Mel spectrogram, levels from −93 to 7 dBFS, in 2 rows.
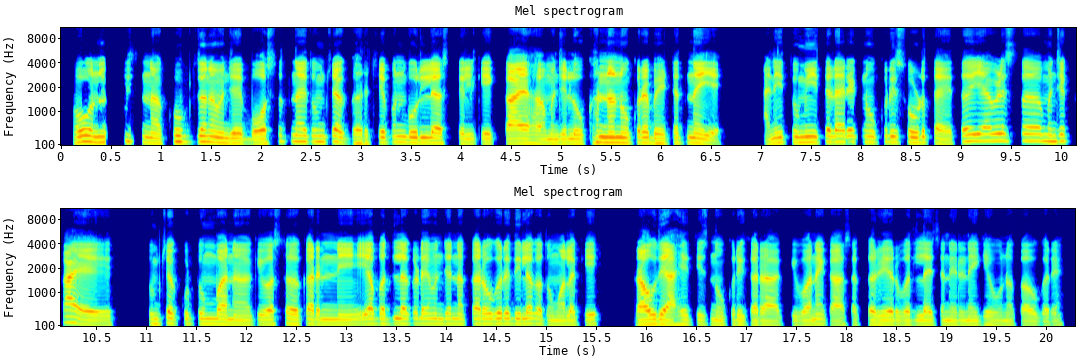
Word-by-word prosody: हो, 165 +2 +4
नक्कीच 150 +3 -2
ना. 130 -2 +2
खूप 165 -3 -1
जणं, 160 -2 +5
म्हणजे 130 -2 +2
बॉसच 125 +8 0
नाही 170 -1 +3
तुमच्या 160 -1 +1
घरचे 120 +1 -2
पण 155 +2 -4
बोलले 140 -1 +4
असतील 130 -1 0
की 130 -1 +2
काय 125 0 +8
हा, 120 0 0
म्हणजे 120 +1 -1
लोकांना 140 +5 +4
नोकऱ्या 145 +1 +2
भेटत 130 +1 -3
नाही 130 -5 +5
आहे 95 - -1 0.5
आणि 130 +5 0
तुम्ही 150 0 +2
इथं 155 +2 0
डायरेक्ट 160 0 +1
नोकरी 155 +1 -3
सोडत 145 0 -2
आहे. 115 -2 +2
तर 170 - +2
यावेळेस 185 0 +1
अ, 190 -1 +1
म्हणजे 175 0 -1
काय 170 -1 +2
आहे 115 -1 0
तुमच्या 135 +4 -6
कुटुंबानं 130 -3 -2
किंवा 125 0 -1
सहकाऱ्यांनी 125 -1 0
या 135 +1 +4
बदलाकडे 140 +1 0
म्हणजे 140 0 -3
नकार 135 +1 -1
वगैरे 140 +1 0
दिला 140 +1 +1
का 130 - -2
तुम्हाला 115 0 -1
की 125 +3 -4 0.4
"राहू 120 +2 +5
द्या, 125 -3 +5
आहे 120 +2 -3
तीच 125 -2 -7
नोकरी 120 0 -6
करा" 110 -1 -1
किंवा 115 +3 -6
नाही 130 0 -1
का, 105 -2 -1
असा 110 +3 -9
करियर 120 0 -1
बदलायचा 115 -1 -4
निर्णय 115 0 -5
घेऊ 110 0 -8
नका, 105 -1 -8
वगैरे? 105 +2 -8
130 Hz, 190 wpm, -23 LUFS, 120-145 Hz, 0.5 s, काय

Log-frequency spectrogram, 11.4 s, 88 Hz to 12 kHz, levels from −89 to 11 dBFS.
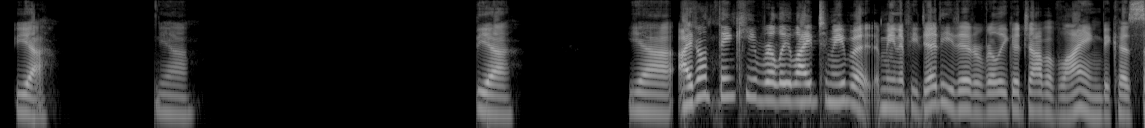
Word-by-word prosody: Yeah. 165 -1 0 1.1
Yeah. 155 -2 -13 2.9
Yeah. 155 -4 0 1.2
Yeah. 165 -3 -1
I 210 +1 +6
don't 300 +3 -1
think 300 0 -1
he 295 -2 -5
really 250 -1 0
lied 245 0 +3
to 255 - -4
me, 240 +1 +3
but, 210 -7 +2
I - - -10
mean, 190 -1 +2
if 185 - +2
he 185 -2 -7
did, 210 +5 +3
he 215 -4 -5
did 185 -1 +1
a 165 - -5
really 170 +2 -3
good 175 -1 -2
job 175 -2 0
of 150 -2 -8
lying 150 0 0
because 150 -1 0
180 Hz, 140 wpm, -24 LUFS, 160-240 Hz, 2.9 s, I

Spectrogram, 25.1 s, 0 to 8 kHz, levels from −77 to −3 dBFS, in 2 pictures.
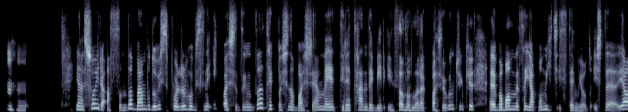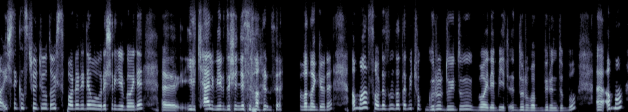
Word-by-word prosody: Hı 230 - +4 0.2
hı. 155 +1 -12 1.0
Ya 225 -3 0
şöyle 305 +9 +5
aslında: 175 - -3
Ben 240 0 +3
bu 245 - -8
dövüş 220 +4 +1
sporları 220 0 0
hobisine 215 -1 -4
ilk 275 +1 -14
başladığımda 195 - 0
tek 245 -2 -4
başına 190 0 -1
başlayan 170 +4 -1
ve 195 0 +5 0.2
direten 195 +2 -2
de 170 -3 -1
bir 165 -1 -2
insan 180 +3 -1
olarak 165 -3 -3
başladım. 175 +8 -1
Çünkü, 225 -2 -2 0.3
eee, 190 +1 +6
babam 215 +3 +4
mesela 215 +1 -1
yapmamı 190 +4 +1
hiç 185 -5 -4
istemiyordu. 160 - -7
İşte, - - -1
ya, 250 -1 +2
işte, 315 +2 +1
"Kız 315 -2 -4
çocuğu 300 -1 -1
dövüş 300 +2 0
sporlarıyla 270 0 0
uğraşır 255 +1 +2
mı!" - - -1
gibi 230 -2 0
böyle, 215 +6 +3 0.4
eee, - - +3
ilkel 250 -4 +5
bir 230 -1 +2
düşüncesi 235 0 +3
vardı 230 +1 +1 0.4
bana 210 -1 +7
göre 205 +4 -2 0.4
ama 310 +4 +4
sonrasında 265 -2 -2
tabii, 275 0 -4
çok 275 -2 -7
gurur 225 +3 -4
duyduğu, 215 -2 -6
böyle, 180 -2 +1
bir 180 -3 -4 0.2
duruma 175 -2 -3 0.2
büründü 165 -3 -6
bu. 190 - -8 0.4
Eee, - - +4
ama, 310 +4 +2
220 Hz, 145 wpm, -24 LUFS, 190-255 Hz, 1.0 s, bana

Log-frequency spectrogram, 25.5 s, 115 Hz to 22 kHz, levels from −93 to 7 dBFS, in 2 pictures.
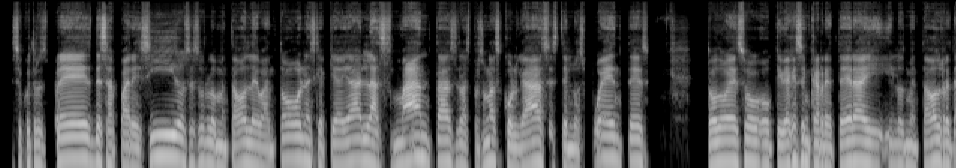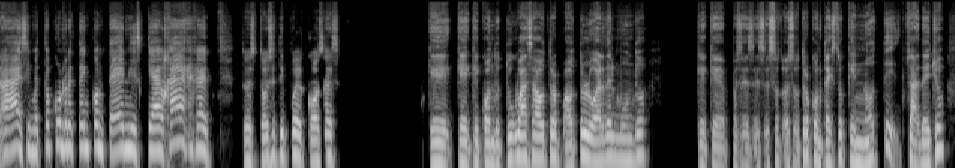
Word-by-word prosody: secuestro 125 0 -5
exprés, 150 +5 +1
desaparecidos, 135 - +1
esos 130 +2 -6
los 125 -2 -1
mentados 115 +3 -3
levantones 135 +5 -3
que 120 - -5
aquí 125 +4 -7
allá 135 +4 -1
las 125 -6 0
mantas, 140 0 +2
las 120 -3 -6
personas 130 +6 -3
colgadas, 125 +2 0
este, 115 - -5
en 110 - -1
los 105 -2 -6
puentes, 150 -4 -4 0.7
todo 135 +2 +1
eso, 140 +1 +1
o 125 -4 -3
que 120 - -3
viajes 130 +3 +1
en 135 - 0
carretera, 125 +3 +1
y 130 -1 -1
y 110 +4 -9
los 125 -1 -5
mentados, 125 +5 -2
re 125 - -1
ay, 205 +4 +3
si 210 +1 0
me 190 - +1
toca 225 +5 -4
un 240 - +3
retén 220 0 0
con 220 -1 +2
tenis, 200 +1 +2
qué 205 - -1
hago. 200 -1 +5 1.0
Entonces, 135 -1 -2
todo 150 0 0
ese 165 +2 -1
tipo 175 +2 0
de 160 - +4
cosas 140 +2 0 1.2
que 130 -1 +1
que 130 -4 +1
que 130 +3 -2
cuando 125 -3 +1
tú 155 +4 0
vas 160 -1 +6
a 155 -1 +5
otro 160 -2 +1
pa - - -1
a - - +1
otro 170 +8 +4
lugar 140 -2 +5
del 160 0 +2
mundo, 150 +3 -2 0.6
que 120 -3 -5
que 110 -4 -4
pues 105 +1 -7
es 110 -2 -6
es 110 +1 -2
es 120 +3 +3
ot 135 - -8
es 125 +2 +1
otro 170 0 -1
contexto 135 0 0
que 140 -1 0
no 130 +3 +2
te 195 +8 -3
o - - -38
sea, 130 - +2
de 130 +1 +1
hecho, 205 +10 +1
135 Hz, 185 wpm, -23 LUFS, 125-155 Hz, 1.2 s, vas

